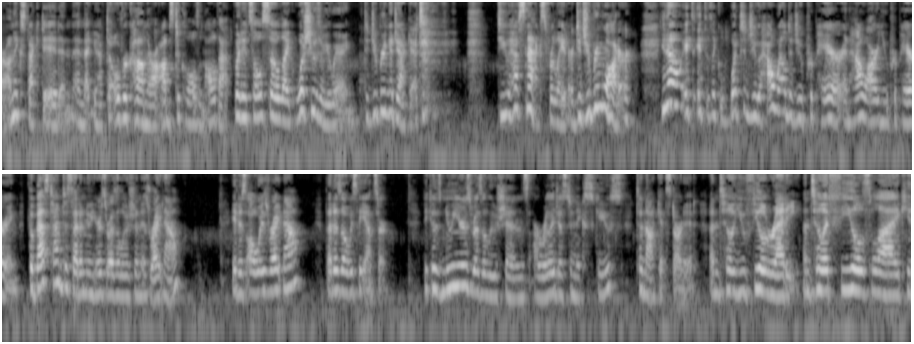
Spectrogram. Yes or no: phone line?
no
